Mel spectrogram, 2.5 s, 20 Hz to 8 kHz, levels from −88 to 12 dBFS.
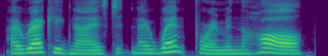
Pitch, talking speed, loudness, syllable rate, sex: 195 Hz, 270 wpm, -17 LUFS, 6.5 syllables/s, female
